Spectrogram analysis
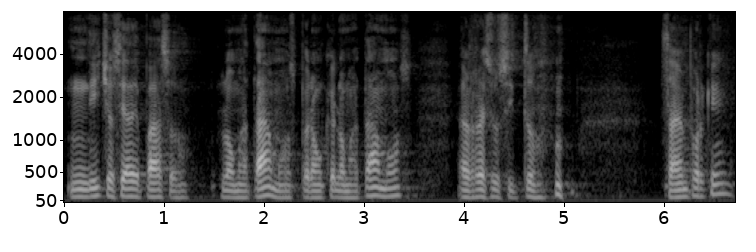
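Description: A male pastor with a fairly low voice preaches a little slowly, his sermon marked by dramatic swings. He addresses the congregation directly and by name, asking rhetorical questions.

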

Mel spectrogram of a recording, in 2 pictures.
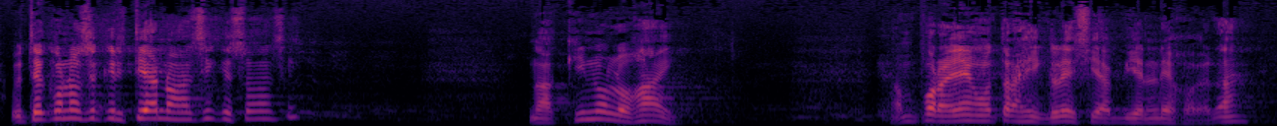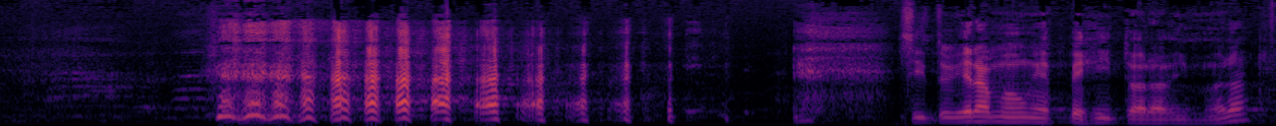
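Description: High-voiced preaching man, swinging loud and soft. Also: very animated, measured pace, vocal fry, long pauses. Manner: preaching with big swings from shouting to hushed tones. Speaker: pastor. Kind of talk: sermon. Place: church.

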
